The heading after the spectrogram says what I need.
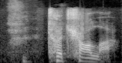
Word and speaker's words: T'Challa: How do you pronounce that? T'Challa.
